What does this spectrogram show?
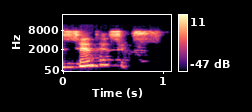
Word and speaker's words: sentences: So which of these syllables is the stressed syllable? Oh my God. The first? The first one, right? So how does that sound if the first syllable is the stressed syllable? Sentences. That's it.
